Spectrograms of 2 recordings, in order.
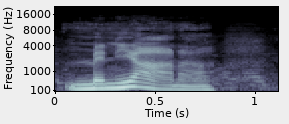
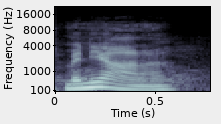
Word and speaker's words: Mañana: It's pronounced Mañana, like tomorrow in Spanish. Mañana.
